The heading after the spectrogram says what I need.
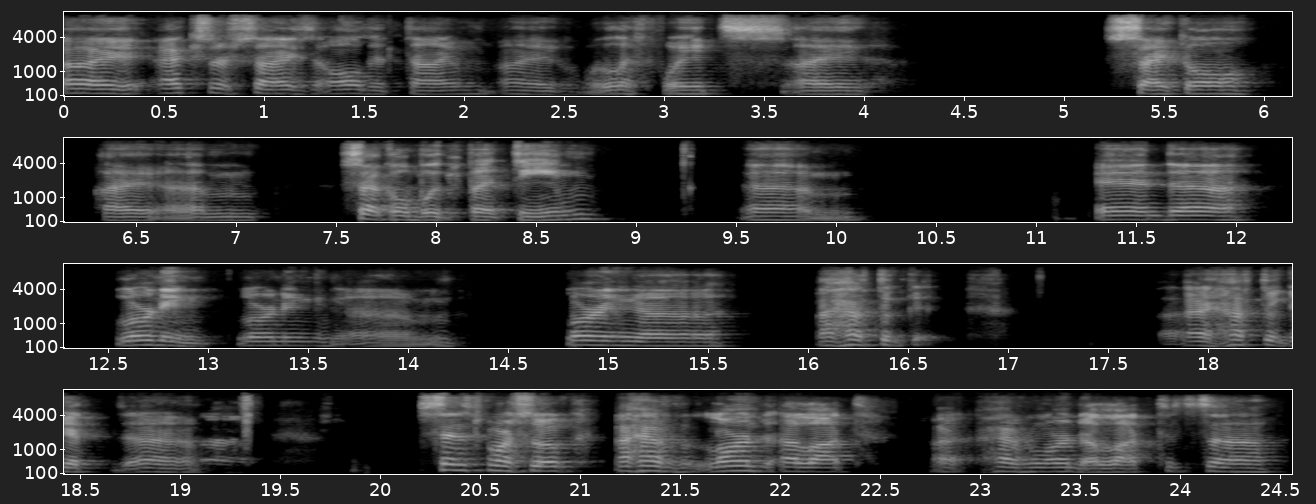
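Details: Aphasia in a man who says he cannot express himself fast enough, a panelist at an aphasia conference; real, unscripted speech.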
